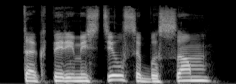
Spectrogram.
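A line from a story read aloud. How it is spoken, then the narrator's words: Snorting remark. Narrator (Russian): хмыкнул Каэль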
